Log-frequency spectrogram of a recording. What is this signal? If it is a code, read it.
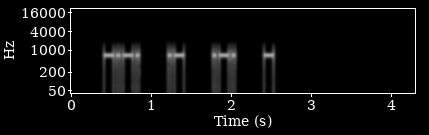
Morse code, heard as a keyed tone, about 30 wpm, 700 Hz. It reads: C A R T
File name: Lesson 16f - Letter c - Words 30wpm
